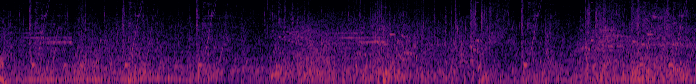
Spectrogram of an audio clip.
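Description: Game weapons splat and burst with paint.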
